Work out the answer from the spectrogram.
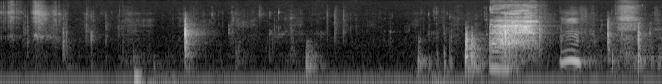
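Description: Someone crunches and chews a Nutty Buddy ice cream cone during a taste test, making scattered sharp bites and mouth noises of uneven loudness, with a louder burst of crunching near the end.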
